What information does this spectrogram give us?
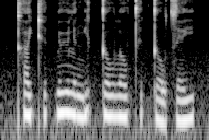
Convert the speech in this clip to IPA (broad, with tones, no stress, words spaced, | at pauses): kʰɐ˧jkʰɪ˨k̚ lyː˧lɪ˨ŋjɪ˥k̚ t̪o˧wlo˧wt̪ʰɪ˧k̚ t̪o˨˩wt͡se˨˧j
